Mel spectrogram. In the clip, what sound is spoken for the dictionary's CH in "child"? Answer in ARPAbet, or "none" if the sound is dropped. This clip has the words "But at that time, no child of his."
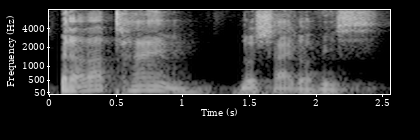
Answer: SH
